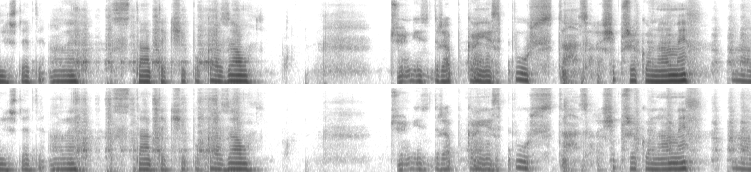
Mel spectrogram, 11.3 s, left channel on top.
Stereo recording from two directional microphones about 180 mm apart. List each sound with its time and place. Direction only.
0.0 s speech: 30° left (ahead or behind)
4.8 s sniff: 40° left (ahead or behind)
5.8 s speech: 50° left (ahead or behind)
